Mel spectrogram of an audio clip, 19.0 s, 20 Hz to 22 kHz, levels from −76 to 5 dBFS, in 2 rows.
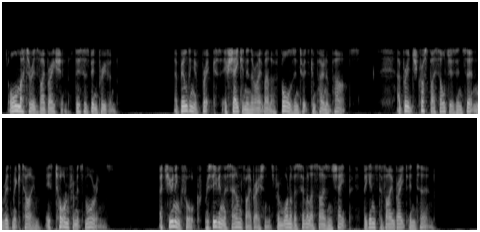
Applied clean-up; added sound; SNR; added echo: none; none; none; none.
